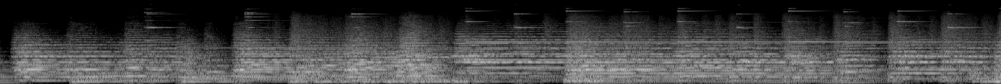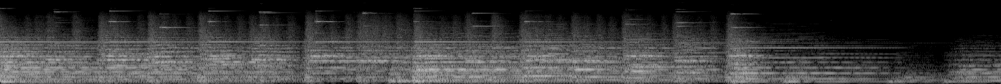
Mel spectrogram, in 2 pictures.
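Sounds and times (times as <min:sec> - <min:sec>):
band playing: 0:00.2 - 0:19.8
bells ringing: 0:01.5 - 0:19.0.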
